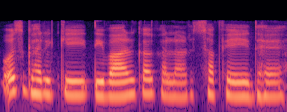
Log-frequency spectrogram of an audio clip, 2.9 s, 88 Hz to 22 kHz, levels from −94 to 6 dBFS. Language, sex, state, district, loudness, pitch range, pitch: Hindi, female, Rajasthan, Jaipur, -17 LUFS, 195-215 Hz, 205 Hz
